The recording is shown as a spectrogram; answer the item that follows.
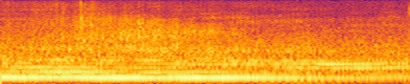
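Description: Racing car engine heard trackside, held at steady high revs as a single even drone whose pitch sinks slightly as the car goes by.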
